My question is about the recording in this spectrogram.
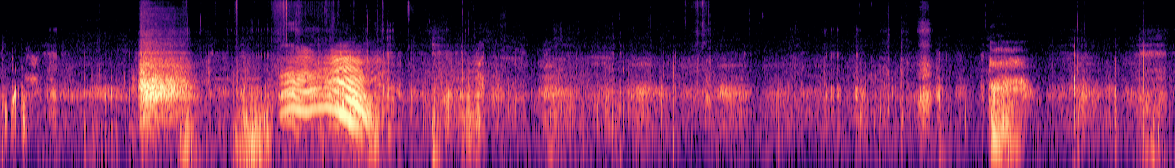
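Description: A man breathing hard and grunting with strain while hauling a fallen dirt bike upright: a loud gasp about three seconds in, a long groan that falls in pitch a few seconds later, and another heavy breath near the end, with scuffing in between.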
